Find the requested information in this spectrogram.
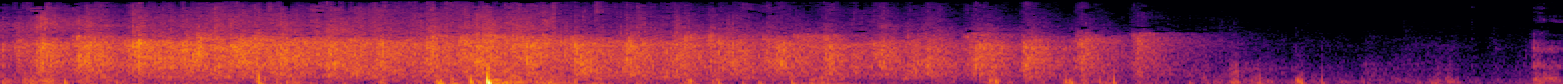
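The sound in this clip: Audience applause welcoming a guest speaker, steady clapping with one sharp, louder clap partway through, gradually thinning and fading to silence over the last couple of seconds.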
